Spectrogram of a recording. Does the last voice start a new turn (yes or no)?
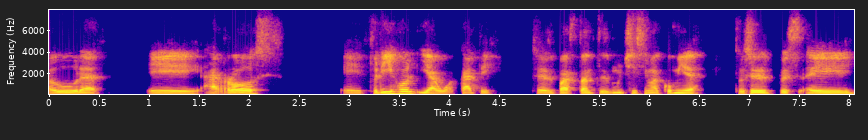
no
